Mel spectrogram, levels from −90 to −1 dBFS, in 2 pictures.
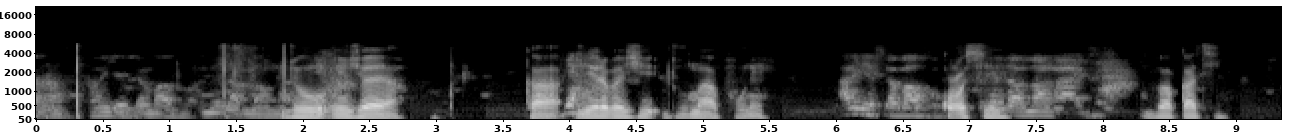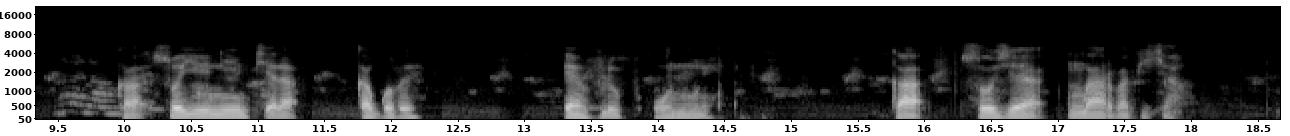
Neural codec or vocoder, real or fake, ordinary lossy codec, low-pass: autoencoder, 48 kHz, 128 numbers a frame, DAC-VAE, trained on Japanese speech; fake; AAC, 48 kbps; 5.4 kHz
